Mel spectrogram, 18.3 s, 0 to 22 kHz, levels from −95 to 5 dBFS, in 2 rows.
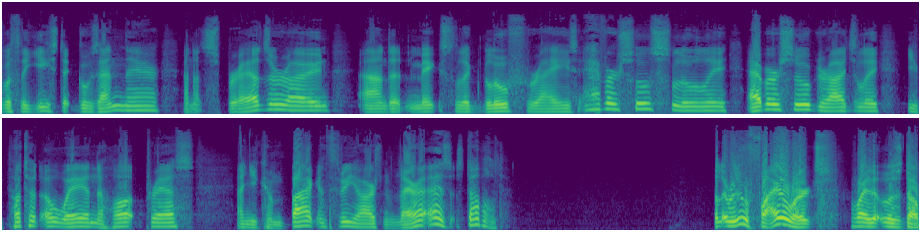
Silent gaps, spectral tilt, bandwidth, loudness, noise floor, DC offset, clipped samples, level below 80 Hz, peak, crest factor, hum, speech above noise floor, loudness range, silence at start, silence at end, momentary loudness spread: none; -6.5 dB/octave; 15 kHz; -20 LUFS; -80 dBFS; under 0.1%; under 0.1%; -62 dBFS; -2 dBFS; 18 dB; none; 60 dB; 5 LU; 0 s; 0 s; 13 LU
